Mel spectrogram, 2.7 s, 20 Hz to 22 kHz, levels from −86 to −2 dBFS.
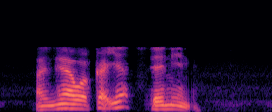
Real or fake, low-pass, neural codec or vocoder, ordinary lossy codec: fake; 7.2 kHz; autoencoder, 48 kHz, 32 numbers a frame, DAC-VAE, trained on Japanese speech; AAC, 16 kbps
